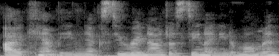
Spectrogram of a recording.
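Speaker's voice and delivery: usual speaking voice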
